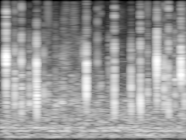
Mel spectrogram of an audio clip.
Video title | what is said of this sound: Prepping a Tumbler | I started shaking this one and you can hear the rattle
